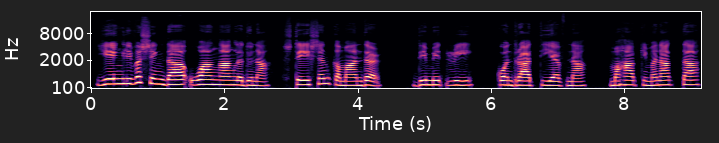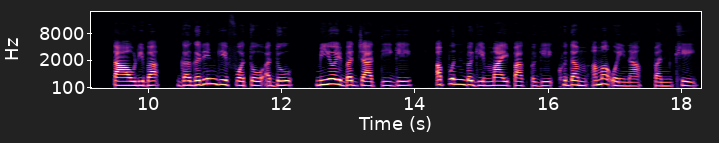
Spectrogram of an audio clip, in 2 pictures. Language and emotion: Manipuri, neutral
